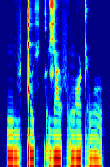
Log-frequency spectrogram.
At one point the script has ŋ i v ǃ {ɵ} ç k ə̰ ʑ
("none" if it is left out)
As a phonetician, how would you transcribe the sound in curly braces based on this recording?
ɵ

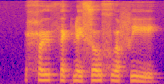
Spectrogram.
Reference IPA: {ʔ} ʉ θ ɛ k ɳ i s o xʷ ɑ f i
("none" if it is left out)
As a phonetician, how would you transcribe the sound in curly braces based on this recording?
ħ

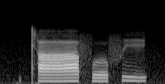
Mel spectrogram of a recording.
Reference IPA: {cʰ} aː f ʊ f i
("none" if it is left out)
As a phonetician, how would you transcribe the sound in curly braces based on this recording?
cʰ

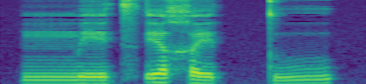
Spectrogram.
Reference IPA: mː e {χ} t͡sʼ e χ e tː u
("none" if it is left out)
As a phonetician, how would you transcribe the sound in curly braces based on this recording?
none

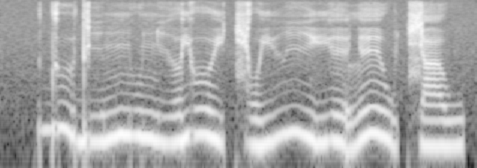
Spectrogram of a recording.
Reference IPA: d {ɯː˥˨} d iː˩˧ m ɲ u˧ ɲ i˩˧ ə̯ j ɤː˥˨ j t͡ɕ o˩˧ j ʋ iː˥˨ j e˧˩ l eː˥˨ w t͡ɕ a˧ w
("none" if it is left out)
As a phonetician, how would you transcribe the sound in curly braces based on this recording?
ɯː˥˨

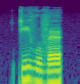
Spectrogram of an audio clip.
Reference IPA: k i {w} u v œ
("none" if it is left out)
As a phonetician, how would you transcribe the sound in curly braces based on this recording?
v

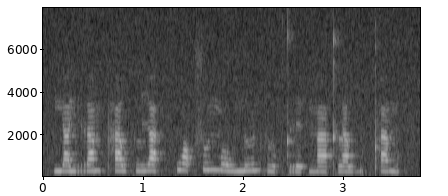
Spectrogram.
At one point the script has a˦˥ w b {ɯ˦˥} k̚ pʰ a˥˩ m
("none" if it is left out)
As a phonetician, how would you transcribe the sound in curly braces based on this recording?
u˦˥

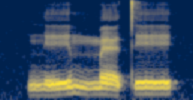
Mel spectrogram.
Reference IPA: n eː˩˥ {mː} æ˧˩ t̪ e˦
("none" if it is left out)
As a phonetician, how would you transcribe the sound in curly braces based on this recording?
mː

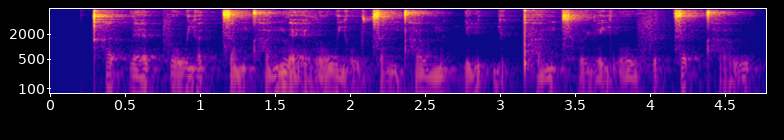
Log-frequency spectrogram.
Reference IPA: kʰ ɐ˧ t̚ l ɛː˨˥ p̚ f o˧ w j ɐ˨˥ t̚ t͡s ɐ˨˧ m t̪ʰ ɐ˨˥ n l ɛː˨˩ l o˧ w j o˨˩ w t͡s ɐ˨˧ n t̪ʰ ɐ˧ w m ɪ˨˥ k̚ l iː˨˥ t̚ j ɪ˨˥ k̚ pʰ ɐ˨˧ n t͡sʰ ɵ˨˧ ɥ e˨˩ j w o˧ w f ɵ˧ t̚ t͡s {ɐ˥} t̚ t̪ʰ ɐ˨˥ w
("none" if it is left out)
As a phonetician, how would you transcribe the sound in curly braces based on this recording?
ɐ˥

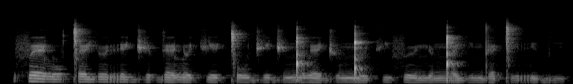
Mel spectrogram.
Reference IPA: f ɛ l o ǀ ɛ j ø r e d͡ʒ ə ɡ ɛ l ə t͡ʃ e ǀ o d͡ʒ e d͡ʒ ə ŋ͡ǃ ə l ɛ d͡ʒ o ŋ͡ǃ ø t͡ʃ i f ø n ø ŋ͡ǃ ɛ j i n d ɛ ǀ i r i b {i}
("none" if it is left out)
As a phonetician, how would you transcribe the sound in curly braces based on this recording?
i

